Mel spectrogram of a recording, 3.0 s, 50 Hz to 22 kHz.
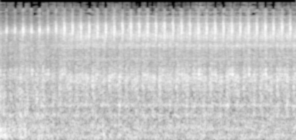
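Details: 1988 BMW 528e, rough idle with an even sharp ticking about twice a second that never settles. Plugging/unplugging injector and plug wires on cylinders 2–4 changes nothing; misfire on three cylinders, owner suspects the crank sensor. Engine shakes, motor mounts suspected.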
